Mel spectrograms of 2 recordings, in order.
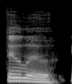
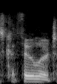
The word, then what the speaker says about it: Cthulhu: Even though I think they mispronounce it. How do you pronounce the name? – Did they say Thulu? – He said Thulu. Yeah. – Yeah. It's always Cthulhu to me. I mean, I'll pronounce it that way till forever.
